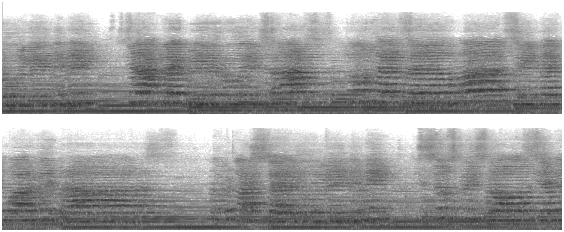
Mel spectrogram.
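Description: Children's choir singing a Romanian hymn, with held low accompaniment notes that move in steps beneath the voices.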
